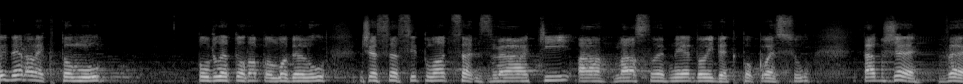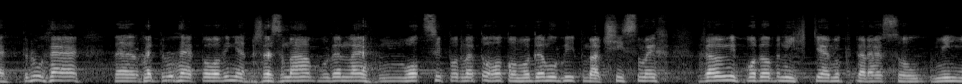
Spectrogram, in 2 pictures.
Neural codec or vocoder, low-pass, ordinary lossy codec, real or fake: codec, 24 kHz, 0.9 kbps, WavTokenizer, medium music audio release; 10.8 kHz; MP3, 48 kbps; fake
